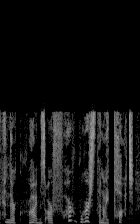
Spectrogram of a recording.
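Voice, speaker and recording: A woman voicing a grave, serious investigator in a video game, speaking deliberately. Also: mid-range voice, very animated, a bit bright. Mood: grave, shocked. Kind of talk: scripted video game dialogue.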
